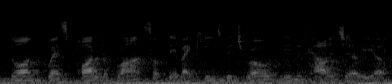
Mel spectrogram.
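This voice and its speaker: Noticeable background noise is present. A man speaks over it at a moderate pace. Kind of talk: casual family talk to camera. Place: hall. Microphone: camera far.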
